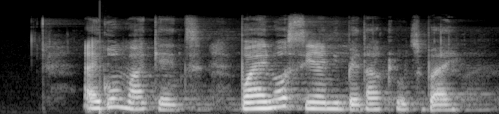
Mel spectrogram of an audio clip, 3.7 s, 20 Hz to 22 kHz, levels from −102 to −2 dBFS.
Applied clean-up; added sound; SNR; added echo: none; none; none; reverberation time 1.0 s.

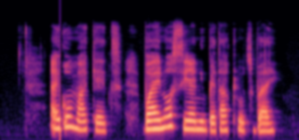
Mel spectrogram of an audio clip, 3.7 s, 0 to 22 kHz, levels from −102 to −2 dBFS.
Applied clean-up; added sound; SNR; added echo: none; none; none; none.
